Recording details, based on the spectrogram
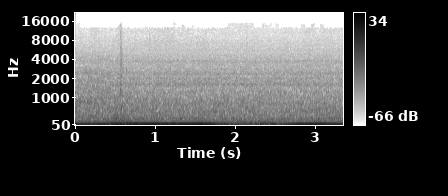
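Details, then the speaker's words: Subaru Forester XT after suspension work, driving slowly on rough roads: only smooth, soft road rumble with no clunks or pops; the earlier low-speed popping, suspected inner tie rod, is not heard. "so far I hear nothing it's nice and soft"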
